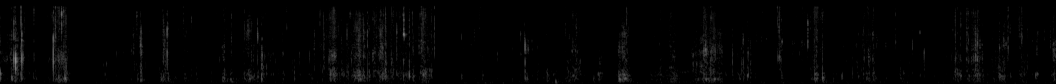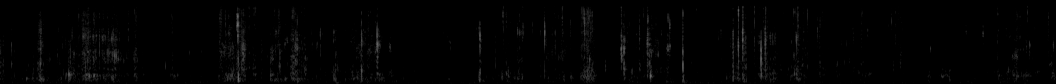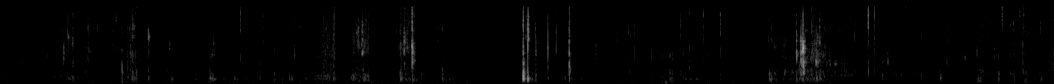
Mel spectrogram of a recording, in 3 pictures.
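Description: Hands squeezing and working slime close to the microphone, making irregular sticky squishes and small pops in uneven clusters, the loudest one near the end.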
